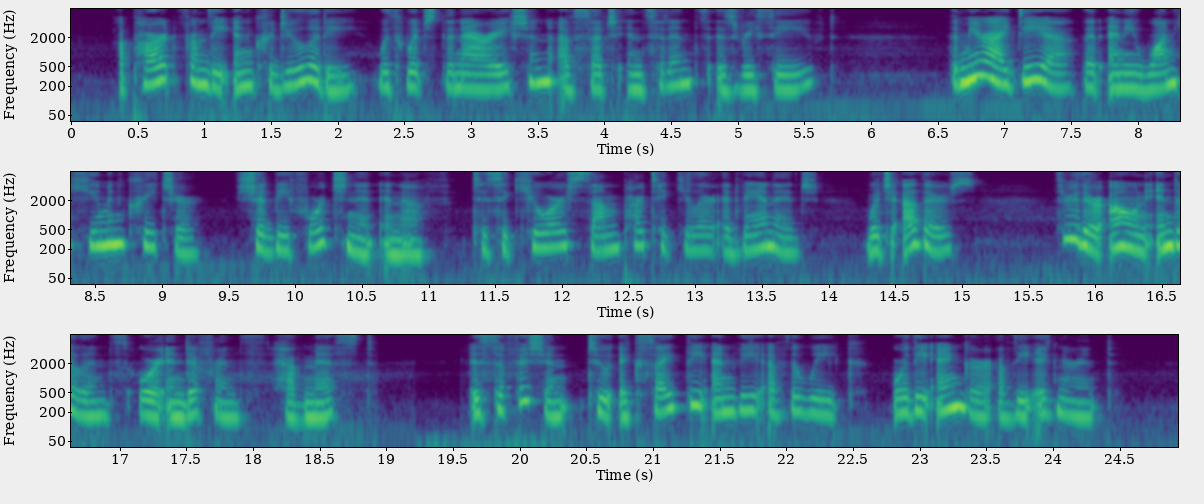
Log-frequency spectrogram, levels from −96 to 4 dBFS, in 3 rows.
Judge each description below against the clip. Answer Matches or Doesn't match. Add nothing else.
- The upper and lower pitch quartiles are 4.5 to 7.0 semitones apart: Matches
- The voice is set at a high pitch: Matches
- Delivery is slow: Matches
